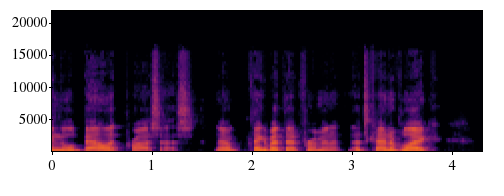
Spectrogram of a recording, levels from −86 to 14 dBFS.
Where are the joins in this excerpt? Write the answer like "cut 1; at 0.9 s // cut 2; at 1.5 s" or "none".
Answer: cut 1; at 1.5 s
